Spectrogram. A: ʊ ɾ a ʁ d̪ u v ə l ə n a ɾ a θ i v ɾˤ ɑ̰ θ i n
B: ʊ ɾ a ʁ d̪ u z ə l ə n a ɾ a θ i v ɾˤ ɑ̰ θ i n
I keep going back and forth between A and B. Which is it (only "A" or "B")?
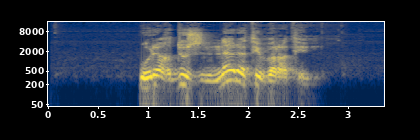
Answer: B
